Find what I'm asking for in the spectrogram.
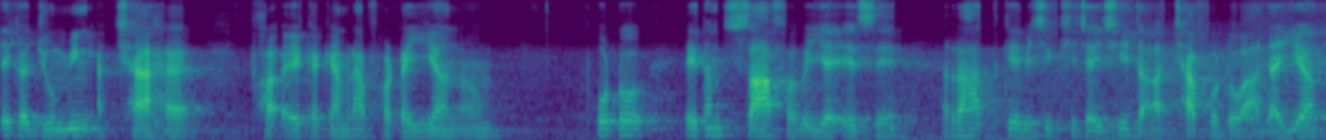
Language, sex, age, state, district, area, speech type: Maithili, male, 18-30, Bihar, Muzaffarpur, rural, spontaneous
